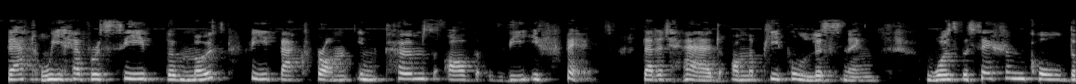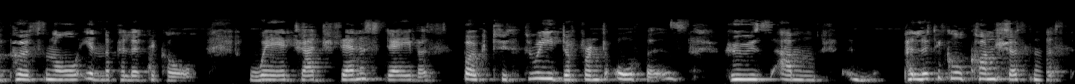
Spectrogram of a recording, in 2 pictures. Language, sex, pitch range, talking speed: English, female, 210-245 Hz, 115 wpm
